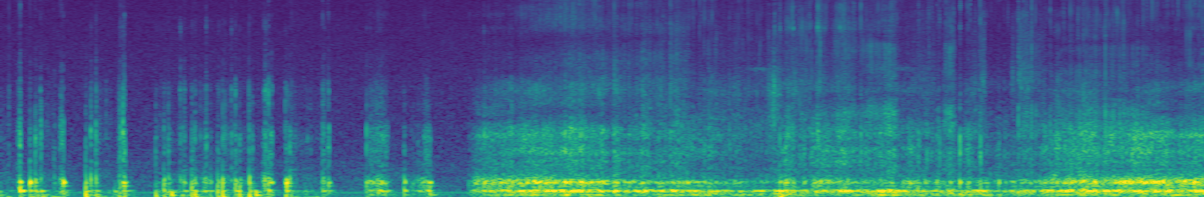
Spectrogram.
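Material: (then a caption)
Foam. Long nails scratch and tap a black foam windscreen on a condenser microphone, making a quick, uneven patter of soft, muffled scrapes for about six seconds. The sound then turns into a steady, dense rubbing rustle. Throughout, it stays dull and low-heavy with little brightness.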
